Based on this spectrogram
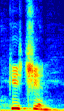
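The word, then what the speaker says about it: kitchen: मैंने पहले बताया देखिए सी एच के पहले अगर टी आया हो तो इसकी प्रन नहीं होती है य साइलेंट होता है इसको पढ़ते हैं किचन नहीं किचन क्या पढ़ते हैं किचन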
